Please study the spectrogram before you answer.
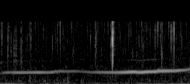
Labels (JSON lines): {"label": "biophony", "recorder": "SoundTrap 300"}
